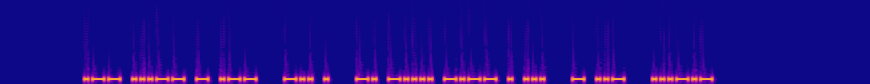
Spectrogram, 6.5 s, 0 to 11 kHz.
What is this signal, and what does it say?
Morse code, heard as a keyed tone, about 40 wpm, 700 Hz. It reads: W3TW DE N6YES TU <SK>
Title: Practice QSO - Exchange 4 - Ending - 40wpm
